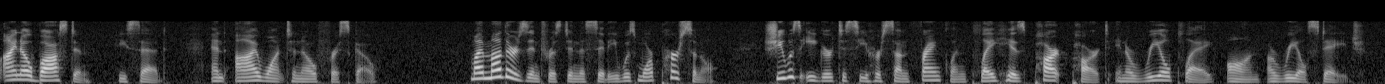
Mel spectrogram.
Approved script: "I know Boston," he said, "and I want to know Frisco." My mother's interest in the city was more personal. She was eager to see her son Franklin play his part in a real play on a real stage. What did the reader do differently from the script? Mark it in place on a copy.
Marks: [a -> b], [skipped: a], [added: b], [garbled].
"I know Boston," he said, "and I want to know Frisco." My mother's interest in the city was more personal. She was eager to see her son Franklin play his part [added: part] in a real play on a real stage.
